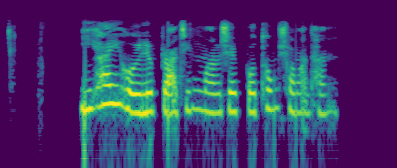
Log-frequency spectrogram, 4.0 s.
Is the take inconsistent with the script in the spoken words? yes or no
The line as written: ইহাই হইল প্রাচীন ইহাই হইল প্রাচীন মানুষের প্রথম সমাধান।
yes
